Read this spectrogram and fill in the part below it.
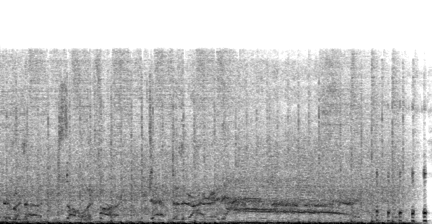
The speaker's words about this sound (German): Es gibt ein neues Death Metal Projekt, das heißt … und das klingt so.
